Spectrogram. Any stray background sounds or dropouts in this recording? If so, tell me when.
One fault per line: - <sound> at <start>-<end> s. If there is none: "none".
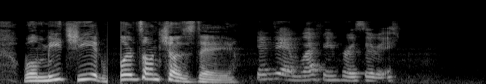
- dropout at 1.1-1.2 s
- laugh at 2.6-4.1 s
